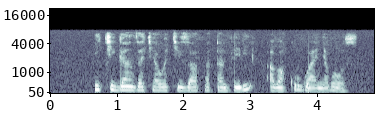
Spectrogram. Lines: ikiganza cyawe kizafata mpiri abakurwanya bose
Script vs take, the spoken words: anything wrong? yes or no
no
